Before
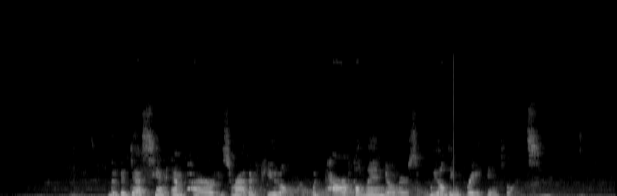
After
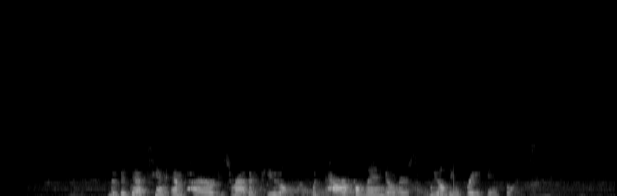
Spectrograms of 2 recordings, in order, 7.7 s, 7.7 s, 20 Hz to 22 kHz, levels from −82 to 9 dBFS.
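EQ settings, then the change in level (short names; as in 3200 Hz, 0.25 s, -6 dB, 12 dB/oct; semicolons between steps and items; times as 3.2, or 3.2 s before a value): LPF 1600 Hz 24 dB/oct; tilt +4.5 dB/oct; 0.0 dB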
